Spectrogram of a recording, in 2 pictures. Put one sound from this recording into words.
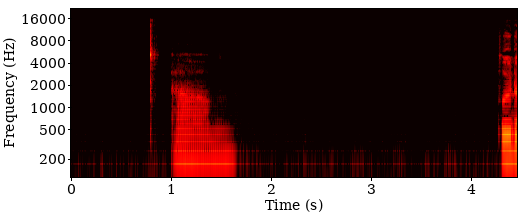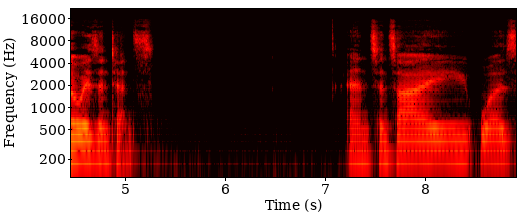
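A young woman speaks close by, calmly, in short bursts with pauses.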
